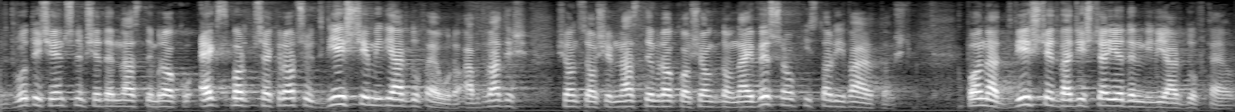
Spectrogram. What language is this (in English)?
Polish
